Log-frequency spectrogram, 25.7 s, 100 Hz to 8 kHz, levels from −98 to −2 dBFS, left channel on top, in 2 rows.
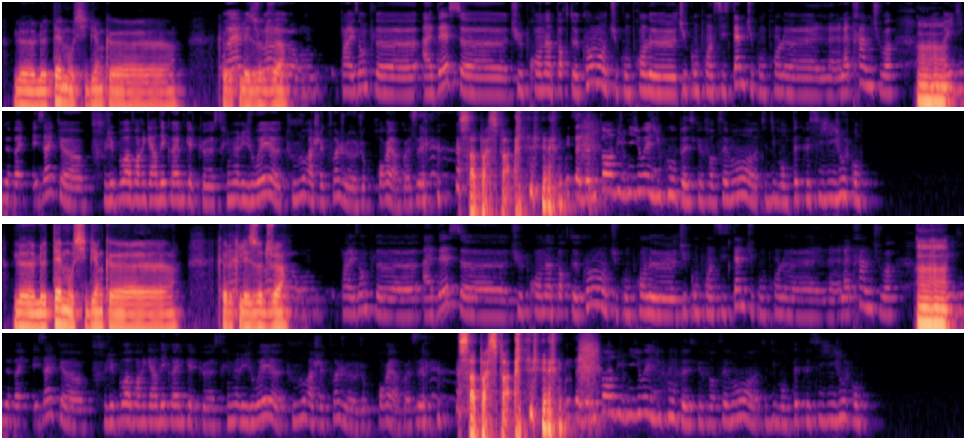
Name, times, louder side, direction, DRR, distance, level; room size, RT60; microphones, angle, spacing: voice 1, 0.0-2.3 2.9-3.8 12.2-12.6 18.9-20.7, right 5 dB, 85° right, 0.4 m, -26 dB
voice 2, 2.9-4.2 4.5-19.0 20.5-24.3, left 2 dB, 85° left, 1.1 m, -45 dB
10.0 x 7.0 x 5.5 m
head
